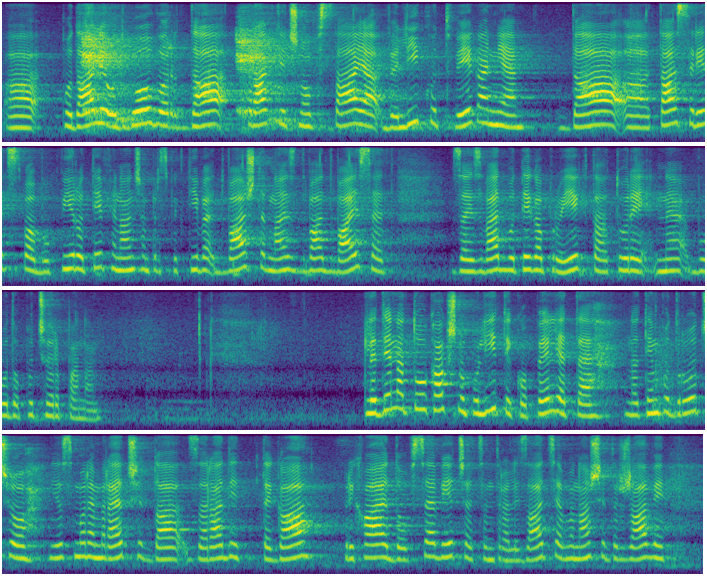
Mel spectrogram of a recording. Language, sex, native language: Slovenian, female, Slovenian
